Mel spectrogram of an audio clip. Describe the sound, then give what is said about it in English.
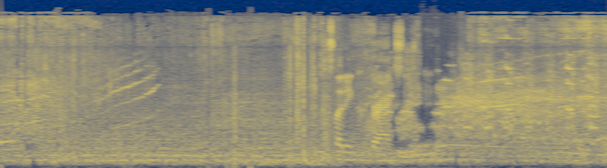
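The dragon Caraxes roars, screeching and high-pitched with sweeping, almost bird-like squeals over a deep, horse-like growl, rumbling steadily for several seconds while people talk over it. “I like that creepy horse growl.”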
